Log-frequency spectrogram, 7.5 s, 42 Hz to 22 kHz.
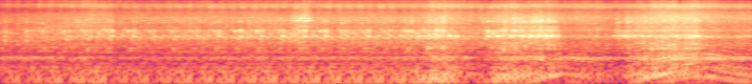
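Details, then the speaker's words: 1983 K5 Blazer with a freshly swapped 6.2 diesel, intake not yet fitted and running on a temporary fuel pump hookup: an even idle clatter with a couple of smooth rev blips that climb and settle cleanly. It runs very well. "I runs very good for what it is right now."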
